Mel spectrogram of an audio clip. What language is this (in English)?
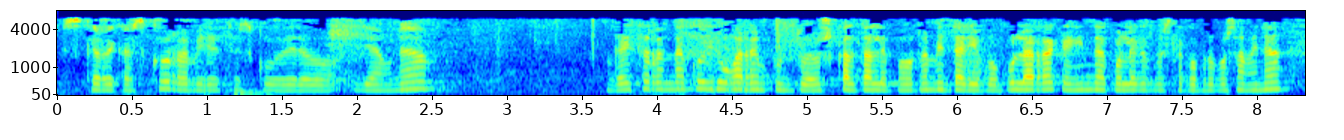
Basque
